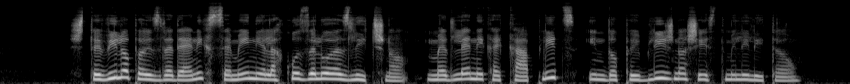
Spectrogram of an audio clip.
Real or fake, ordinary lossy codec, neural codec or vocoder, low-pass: real; none; none; 19.8 kHz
